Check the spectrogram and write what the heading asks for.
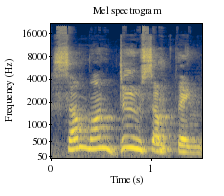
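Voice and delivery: mayor commands the townsfolk, loudly; declared demand. Acted. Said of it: "the mayor declared".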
